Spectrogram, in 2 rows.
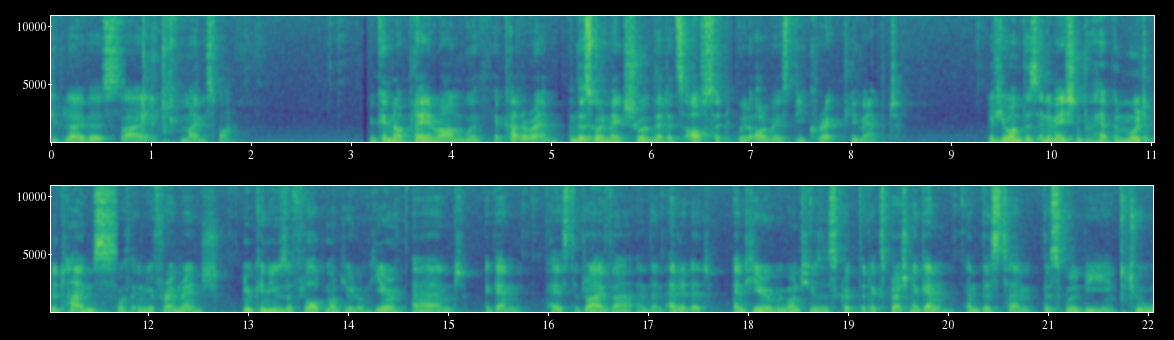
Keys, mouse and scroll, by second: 2.7 click, 3.6-12.8 drag, 14.4-15.8 drag, 16.4-22.0 drag.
